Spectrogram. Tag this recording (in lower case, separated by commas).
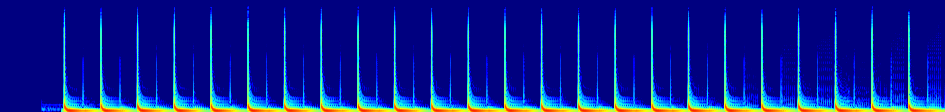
music, drum machine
